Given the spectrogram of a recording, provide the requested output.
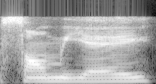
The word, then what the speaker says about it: sommelier: Think about like wine experts, like a sommelier. Is that how you say it? – Yes.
